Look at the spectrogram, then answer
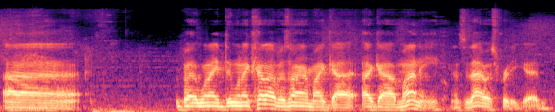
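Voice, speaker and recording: A man's voice: lowish voice, moderate pace, faint music behind, poor audio. A man hosting a video game show, giving casual, rambling commentary in a joking, understated way.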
